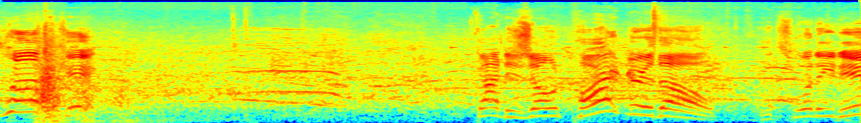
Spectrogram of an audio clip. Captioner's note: applause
